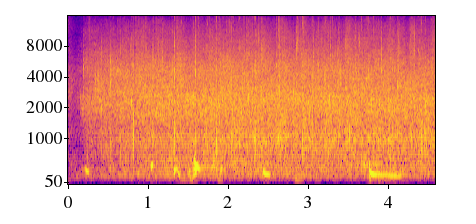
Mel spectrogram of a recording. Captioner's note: audience clapping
